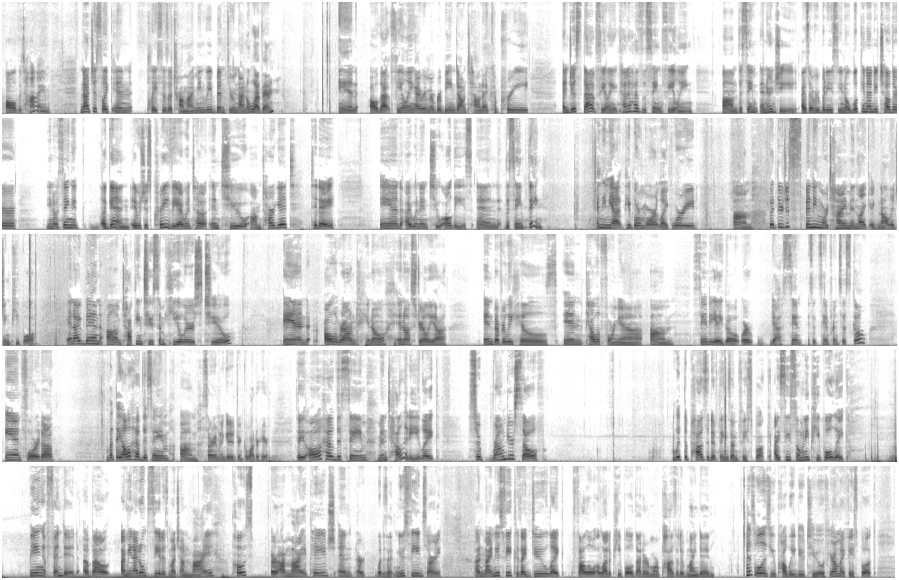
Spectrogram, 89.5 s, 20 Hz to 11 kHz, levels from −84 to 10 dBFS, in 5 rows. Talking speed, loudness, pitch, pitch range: 145 wpm, -24 LUFS, 220 Hz, 195-250 Hz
